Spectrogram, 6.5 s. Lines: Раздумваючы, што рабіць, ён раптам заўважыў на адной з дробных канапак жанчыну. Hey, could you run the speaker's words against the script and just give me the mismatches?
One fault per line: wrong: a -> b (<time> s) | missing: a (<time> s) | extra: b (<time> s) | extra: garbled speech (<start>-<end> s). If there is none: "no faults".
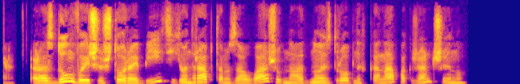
no faults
